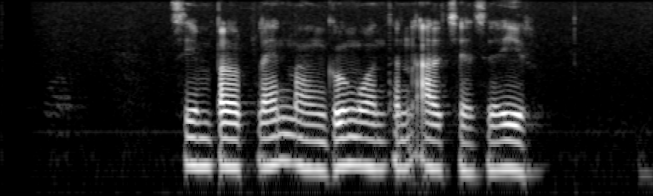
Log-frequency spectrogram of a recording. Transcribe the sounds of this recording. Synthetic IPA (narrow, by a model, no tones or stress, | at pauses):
simpəlplɛnmaŋɡʊŋwɔnt̪əna̰ld̥ʒ̥a̤zaɪr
